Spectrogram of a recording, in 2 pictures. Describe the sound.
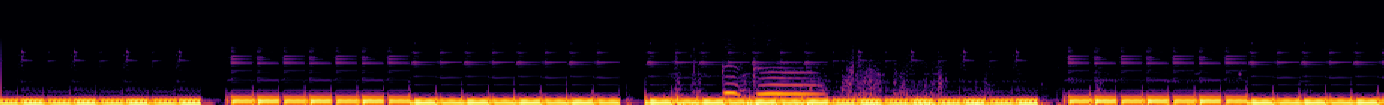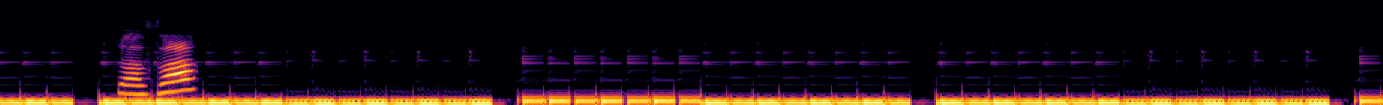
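A short, bass-heavy musical phrase from an unidentified song repeats over and over in a loop, cutting out briefly every few seconds before restarting, while a voice briefly speaks over it.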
